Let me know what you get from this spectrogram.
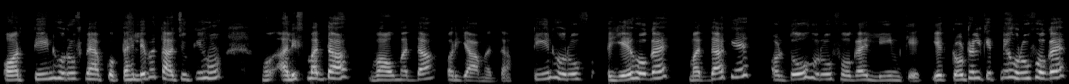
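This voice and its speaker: A woman's voice: fairly high pitch, lively intonation, moderate pace, no room sound, studio quality. A woman teaching a tajweed lesson online, patiently explaining and repeating, often asking the viewer a question and answering it herself. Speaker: Quran recitation teacher.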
